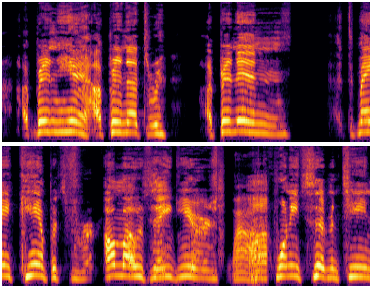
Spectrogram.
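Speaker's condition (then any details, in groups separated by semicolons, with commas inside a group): Cerebral palsy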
